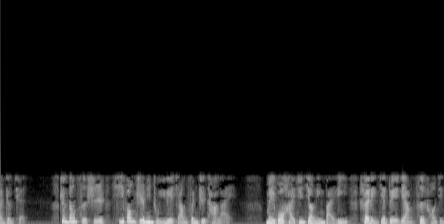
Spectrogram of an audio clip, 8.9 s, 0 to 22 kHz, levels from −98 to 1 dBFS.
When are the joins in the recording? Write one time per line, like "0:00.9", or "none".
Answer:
0:01.1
